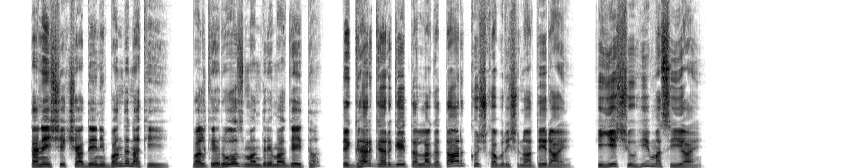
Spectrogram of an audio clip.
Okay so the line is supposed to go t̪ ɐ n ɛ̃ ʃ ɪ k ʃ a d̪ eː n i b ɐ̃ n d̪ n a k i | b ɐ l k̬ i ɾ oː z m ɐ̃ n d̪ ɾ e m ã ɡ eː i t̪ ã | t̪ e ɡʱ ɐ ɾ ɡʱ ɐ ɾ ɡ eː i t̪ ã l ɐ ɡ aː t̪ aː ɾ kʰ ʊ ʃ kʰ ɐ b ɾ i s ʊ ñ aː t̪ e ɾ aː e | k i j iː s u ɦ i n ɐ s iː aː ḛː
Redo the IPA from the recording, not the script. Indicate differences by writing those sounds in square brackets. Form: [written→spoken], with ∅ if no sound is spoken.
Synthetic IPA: t̪ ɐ n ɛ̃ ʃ ɪ k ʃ a d̪ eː n i b ɐ̃ n d̪ n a k i | b ɐ l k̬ [i→e] ɾ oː z m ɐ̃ n d̪ ɾ e m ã ɡ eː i t̪ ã | t̪ e ɡʱ ɐ ɾ ɡʱ ɐ ɾ ɡ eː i t̪ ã l ɐ ɡ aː t̪ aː ɾ kʰ ʊ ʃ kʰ ɐ b ɾ i s ʊ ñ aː t̪ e ɾ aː e | k i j iː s u ɦ i [n→m] ɐ s iː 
